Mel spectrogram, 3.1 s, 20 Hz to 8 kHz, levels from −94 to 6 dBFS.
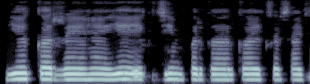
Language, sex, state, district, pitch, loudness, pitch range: Hindi, female, Bihar, Sitamarhi, 195 Hz, -18 LUFS, 190-200 Hz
